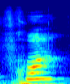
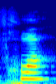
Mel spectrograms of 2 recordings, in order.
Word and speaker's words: froid: J'ai froid. Le D n'est pas prononcé à la fin du mot froid. J'ai froid.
